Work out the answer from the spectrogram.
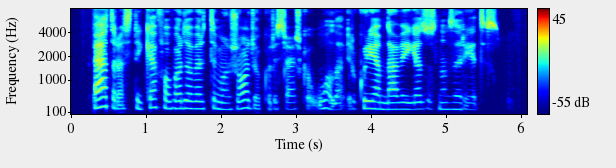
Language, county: Lithuanian, Vilnius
